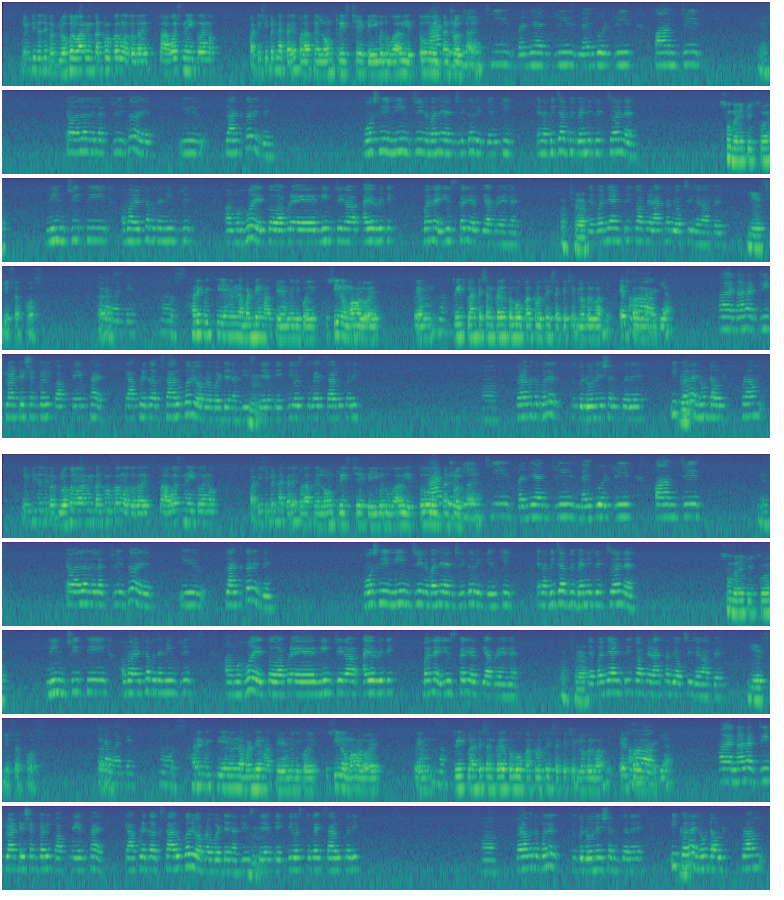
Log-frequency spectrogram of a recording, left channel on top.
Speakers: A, on the left; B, on the right.
A: મટી તો છે પણ ગ્લોબલ વોર્મિંગ કંટ્રોલ કરવું હતો તો ફ્લાવર્સ નહીં તો એમાં પાર્ટિસિપેટ ના કરે પણ આપણે લોંગ ટ્રીસ છે કે એ બધું વાવીએ તો
B: હા
A: એ કંટ્રોલ
B: તે નીમ
A: થાય.
B: Trees banyan trees, mango trees, palm trees
A: એસ.
B: એવા અલગ અલગ ટ્રીઝ હોએ ઈ પ્લાન્ટ કરી દેઇ. Mostly neem tree banyan tree કરી કેમ કે એના બીજા બી બેનિફિટસ હોય ને
A: શું બેનિફિટ્સ હોય.
B: નીમ ટ્રી થી અમારા એટલા બધા નીમ ટ્રી આમ હોય તો આપડે નીમ ટ્રી ના આયુર્વેદિક બને યુઝ કરી હકીએ આપણે એને
A: અચ્છા.
B: બનયાન ટ્રી તો આપને રાતના બી ઓક્સિજન આપે.
A: યસ યસ સબ કોર્સ. સરસ
B: એના માટે હા
A: બસ હરેક વ્યક્તિ એમ એમના બર્થડેમાં કે એમની બી કોઈ ખુશી નો માહોલ હોય તો એમ
B: હા
A: ટ્રી પ્લાન્ટેશન કરે તો બહુ કંટ્રોલ થઈ શકે છે ગ્લોબલ વોર્મિંગ એઝ પર
B: હા
A: માય આઈડિયા
B: હા નાના ટ્રી પ્લાન્ટેશન કર્યું તો આપને એમ થાય કે આપડે કંઈક સારું કર્યું આપણા બર્થ ડે ના દિવસેમ
A: હમ
B: એક દિવસ તો કઈક સારું કરી હા ઘણા બધા ભલે ડોનેશન કરે ઈ
A: હમ
B: કરાય નો ડાઉટ પણ આમ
